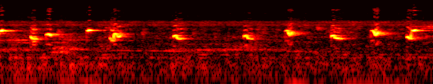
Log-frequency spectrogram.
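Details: Yellow-vented bulbul in lively long 'ropel' song recorded in the morning, used as a tutor lure to prompt other bulbuls to sing: short bubbly chirped notes, rising and falling, spaced irregularly about once a second with brief gaps.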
